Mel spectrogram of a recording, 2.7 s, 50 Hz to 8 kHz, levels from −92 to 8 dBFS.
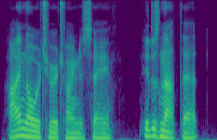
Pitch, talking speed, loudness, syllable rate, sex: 115 Hz, 265 wpm, -19 LUFS, 6.7 syllables/s, male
